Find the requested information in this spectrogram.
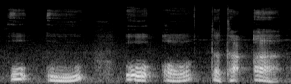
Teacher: इन स्वरों के उच्चारण में जिह्वा का पश्च भाग इतना ऊपर उठ जाता है कि उससे और ऊपर उठने पर इनका उच्चारण नहीं हो सकता। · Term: पश्च स्वर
